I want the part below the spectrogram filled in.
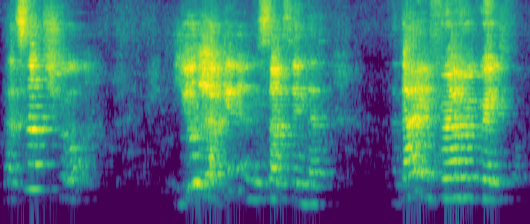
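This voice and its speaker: A woman playing an earnest young woman in love, pleading in her tone. Her voice is high and bright. It is caught at a distance on an echoey stage. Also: lively intonation, moderate pace. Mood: tender. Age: young adult. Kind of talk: stage play acting.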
